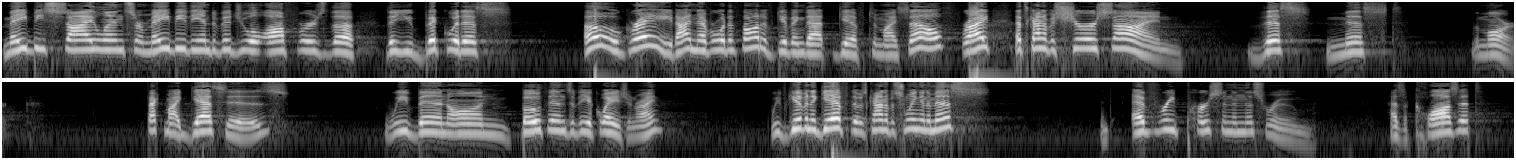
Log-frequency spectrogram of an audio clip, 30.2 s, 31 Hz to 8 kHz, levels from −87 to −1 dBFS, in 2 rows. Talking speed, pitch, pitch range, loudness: 140 wpm, 215 Hz, 155-245 Hz, -18 LUFS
